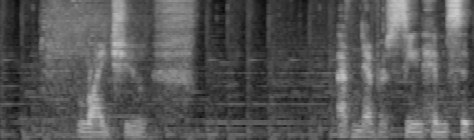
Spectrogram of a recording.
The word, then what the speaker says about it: Raichu: I was trying to call him Riku. Raichu.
